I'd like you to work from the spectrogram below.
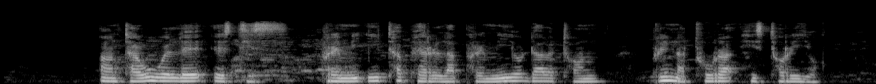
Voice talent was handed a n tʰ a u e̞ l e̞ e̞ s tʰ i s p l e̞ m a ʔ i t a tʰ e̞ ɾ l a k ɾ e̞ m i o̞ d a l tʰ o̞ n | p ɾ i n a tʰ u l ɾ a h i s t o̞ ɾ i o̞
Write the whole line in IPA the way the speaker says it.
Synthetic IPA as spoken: a n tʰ a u e̞ l e̞ e̞ s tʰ i s p ɾ e̞ m i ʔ i tʰ a pʰ e̞ ɾ l a p ɾ e̞ m i o̞ d a l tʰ o̞ n | p ɾ i n a tʰ u ɾ a h i s tʰ o̞ ɾ i o̞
